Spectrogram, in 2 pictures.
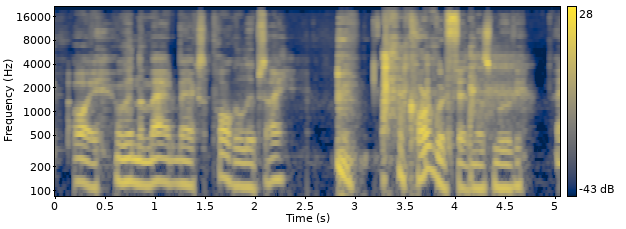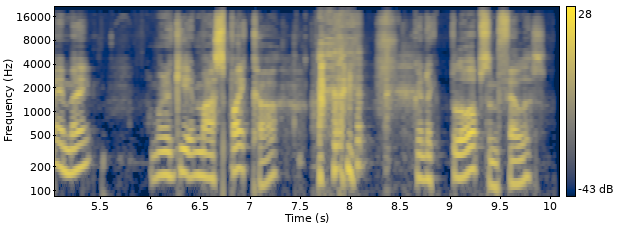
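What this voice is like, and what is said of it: Put-on Australian accent. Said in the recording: “90% of the people have Australian accents.”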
